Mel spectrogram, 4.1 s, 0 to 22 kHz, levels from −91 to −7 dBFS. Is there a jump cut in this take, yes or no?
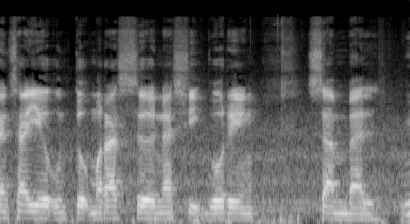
no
